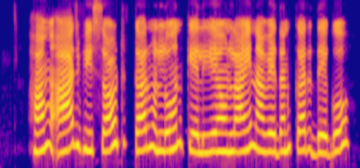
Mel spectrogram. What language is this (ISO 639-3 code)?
mag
